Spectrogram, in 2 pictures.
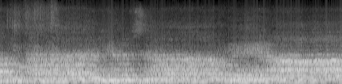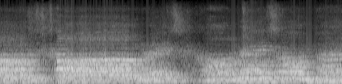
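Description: Male voice choir singing in parts, loud and sustained, with brief breaks between phrases about six and eight seconds in.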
